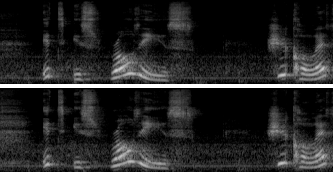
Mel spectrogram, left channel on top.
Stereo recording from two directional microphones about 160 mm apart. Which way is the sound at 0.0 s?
25° right (ahead or behind).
